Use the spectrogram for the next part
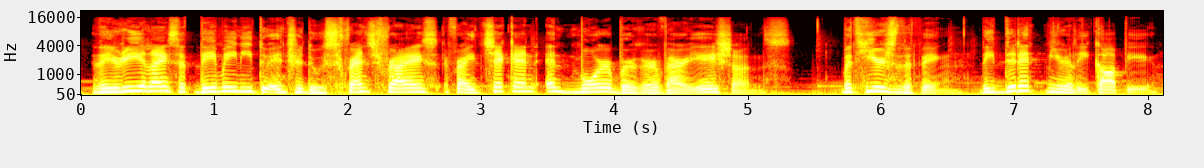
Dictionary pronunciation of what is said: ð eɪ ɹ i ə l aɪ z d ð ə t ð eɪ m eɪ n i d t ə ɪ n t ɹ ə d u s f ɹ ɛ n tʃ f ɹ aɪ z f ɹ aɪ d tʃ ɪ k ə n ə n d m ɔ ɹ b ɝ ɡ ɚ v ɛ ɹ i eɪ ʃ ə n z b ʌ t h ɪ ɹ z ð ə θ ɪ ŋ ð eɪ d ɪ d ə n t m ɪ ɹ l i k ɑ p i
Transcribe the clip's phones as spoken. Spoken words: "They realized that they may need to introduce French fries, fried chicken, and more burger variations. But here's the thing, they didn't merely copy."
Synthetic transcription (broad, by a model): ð eɪ ɹ i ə l aɪ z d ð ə t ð eɪ m eɪ n i d t ə ɪ n t ɹ ə d u s f ɹ ɛ n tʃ f ɹ aɪ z f ɹ aɪ d tʃ ɪ k ə n ə n d m ɔ ɹ b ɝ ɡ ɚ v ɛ ɹ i eɪ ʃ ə n s b ʌ t h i ɹ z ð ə θ ɪ ŋ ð eɪ d ɪ d ə n t m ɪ ɹ l i k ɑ p i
